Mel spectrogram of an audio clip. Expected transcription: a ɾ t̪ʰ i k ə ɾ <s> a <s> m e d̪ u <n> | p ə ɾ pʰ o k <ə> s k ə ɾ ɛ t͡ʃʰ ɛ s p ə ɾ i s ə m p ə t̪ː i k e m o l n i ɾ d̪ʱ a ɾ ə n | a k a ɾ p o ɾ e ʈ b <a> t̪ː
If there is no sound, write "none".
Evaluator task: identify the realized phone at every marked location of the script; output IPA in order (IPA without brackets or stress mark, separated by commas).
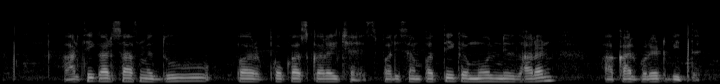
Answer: s, s, none, ə, i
